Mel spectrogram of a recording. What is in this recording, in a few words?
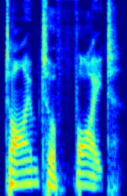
fight time, announcer; Construct Beta Files; blue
